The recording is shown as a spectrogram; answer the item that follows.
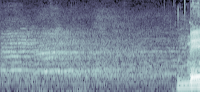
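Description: Faint murmur of voices from the crowd and players in a gymnasium during a stoppage of play. A commentator's voice comes in loudly near the end.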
